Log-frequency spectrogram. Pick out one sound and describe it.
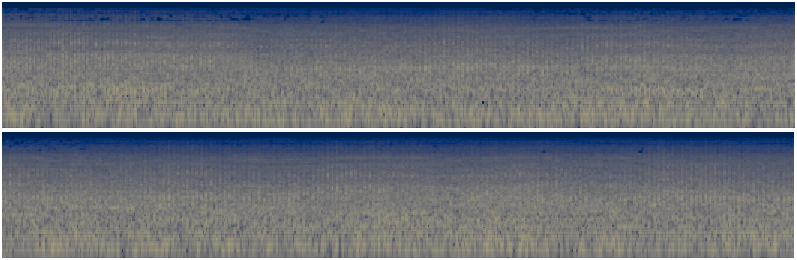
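A pulley whirs steadily along a zip line cable.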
